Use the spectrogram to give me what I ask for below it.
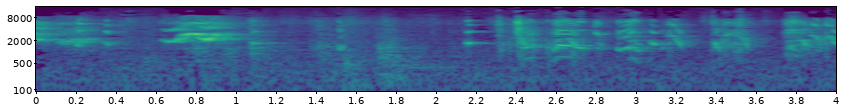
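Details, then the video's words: Male cockatiel singing excitedly to stimulate a female to mate: dense bursts of harsh, buzzy chattering notes with brief squeaks, broken by a quieter gap midway, then choppy repeated phrases. "ساعة من تحفيز طيور الكوكتيل على التزاوج"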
